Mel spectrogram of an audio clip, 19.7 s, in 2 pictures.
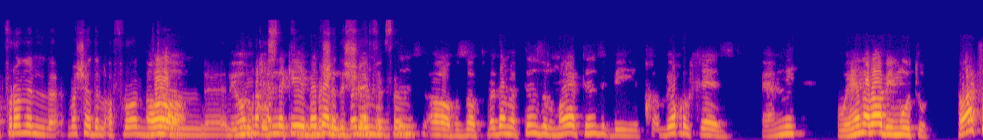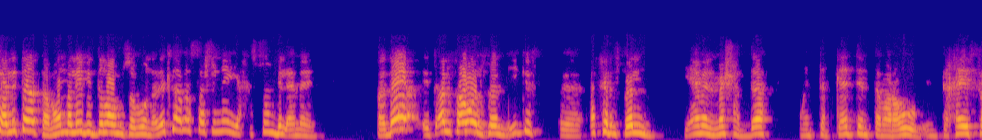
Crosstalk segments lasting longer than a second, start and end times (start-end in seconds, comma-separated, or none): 1.5-4.1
